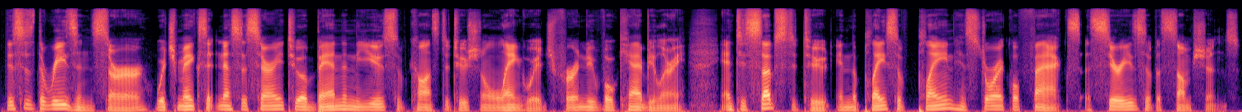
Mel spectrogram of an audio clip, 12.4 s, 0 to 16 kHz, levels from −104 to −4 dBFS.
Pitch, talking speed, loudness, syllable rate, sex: 90 Hz, 165 wpm, -22 LUFS, 5.2 syllables/s, male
